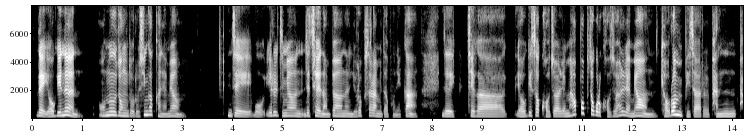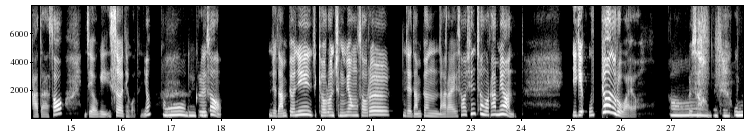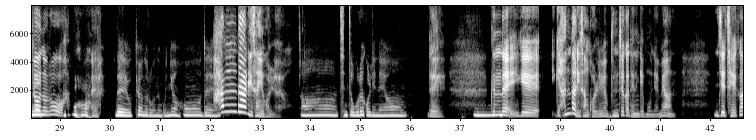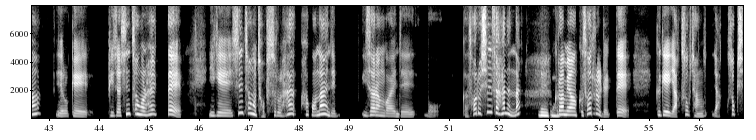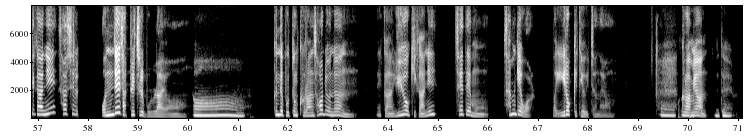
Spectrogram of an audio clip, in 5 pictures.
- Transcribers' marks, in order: other background noise; laughing while speaking: "그래서"; laughing while speaking: "말고"; distorted speech; tapping
- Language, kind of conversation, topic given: Korean, advice, 관공서에서 서류를 처리하는 과정이 왜 이렇게 복잡하고 답답하게 느껴지나요?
